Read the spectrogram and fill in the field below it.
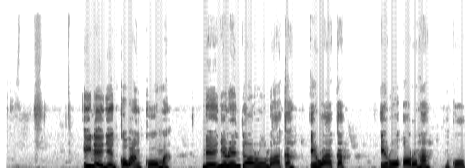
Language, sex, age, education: Igbo, female, 15-29, tertiary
